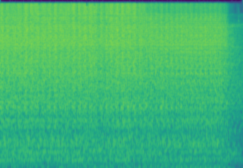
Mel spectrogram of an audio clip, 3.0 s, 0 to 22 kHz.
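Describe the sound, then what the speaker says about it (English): Machine guns fire from bunkers in Men of War: Assault Squad during the D-Day Normandy beach landings of 1944, a dense, unbroken roar of automatic fire that runs for about three seconds and then tails off, with no voices. "MGs are firing from the bunkers."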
